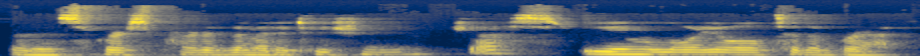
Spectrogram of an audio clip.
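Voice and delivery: guided meditation. Real, not acted. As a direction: ease them gently into stillness, unhurried.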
